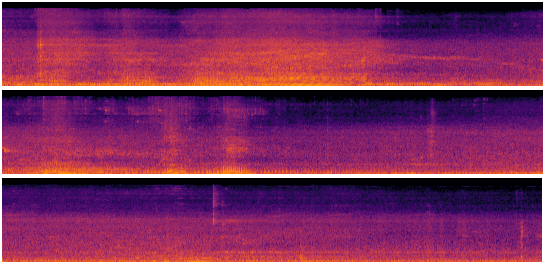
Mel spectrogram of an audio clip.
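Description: Cars driving past on a city street: a close pass with tyre and engine noise during the first seven seconds or so, then two shorter passes about twelve and fifteen seconds in, over a steady background of traffic.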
